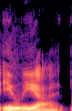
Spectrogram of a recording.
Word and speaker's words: Elia: I always thought it was Ilya Kazan. – It is Ilya, E-L-I-A.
